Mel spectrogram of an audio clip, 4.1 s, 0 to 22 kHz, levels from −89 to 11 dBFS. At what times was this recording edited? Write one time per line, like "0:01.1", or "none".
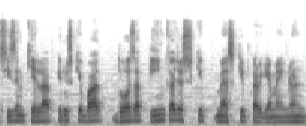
none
